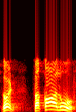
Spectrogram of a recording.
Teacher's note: काफ मोटा तो अलिफ भी मोटा, क्योंकि उर्फ मुस्ताली के बाद जो अलिफ आता है वो भी मोटा, या अलिफ से पहले उर्फ मुस्ताली आ जाए तो वो अलिफ मोटा हो जाता है, ठीक है।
